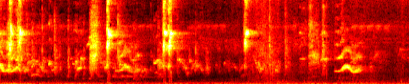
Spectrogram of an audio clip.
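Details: Budgies chattering to each other with sharp clicky chirps and short squeaky warbles in uneven bursts, a few louder ticks standing out.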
